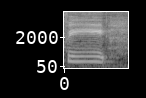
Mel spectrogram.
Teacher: یا ساکن سے پہلے زیر حرف مدہ تھوڑا کھینچ کر پڑھیں گے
